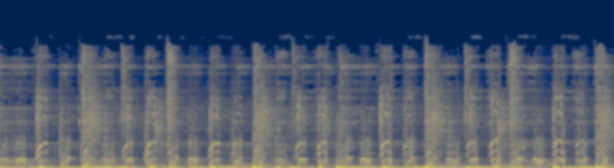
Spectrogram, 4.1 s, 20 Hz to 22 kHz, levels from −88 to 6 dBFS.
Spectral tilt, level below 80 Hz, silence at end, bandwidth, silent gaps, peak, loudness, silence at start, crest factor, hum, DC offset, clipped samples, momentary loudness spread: -5 dB/octave; -20 dBFS; 0 s; 17 kHz; none; -2 dBFS; -16 LUFS; 0 s; 12 dB; none; under 0.1%; under 0.1%; 2 LU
